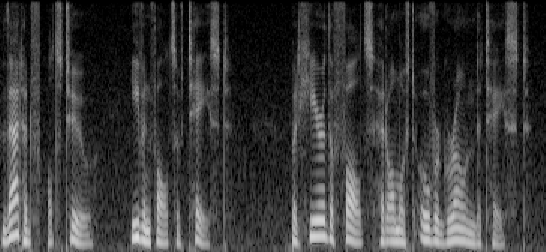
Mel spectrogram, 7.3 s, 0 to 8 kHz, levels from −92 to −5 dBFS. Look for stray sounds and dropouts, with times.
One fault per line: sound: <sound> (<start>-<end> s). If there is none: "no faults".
sound: dropout (0.5-0.6 s)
